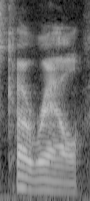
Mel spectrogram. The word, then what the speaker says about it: Corel: I'm pretty sure it's Corel. That's how I've always pronounced it, at least, because it's kind of like coral, but like spelt differently.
